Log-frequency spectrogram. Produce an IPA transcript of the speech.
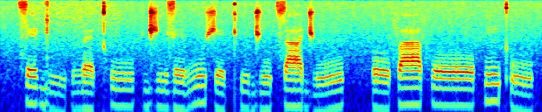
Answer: t͡s e˦ ɡ i˨ | β ɛ˨ kʰ u˦ | d͡ʒ i˨ z e˨ β u˦ ʃ e˨ kʰ i˨ d͡ʒ ũ˨ t͡s aː˦ d͡ʒ ũ˨˦ | h oː˨ f aː˦ f oː˦ | ĩ˦ kʼ ũ˨

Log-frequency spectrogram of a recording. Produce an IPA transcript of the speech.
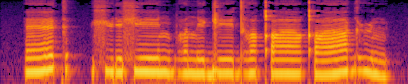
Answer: ɛː k | xʲ ʉ ɾʲ ɛ xʲ eː n bʱ ʌ n e ɡʲ eː dʱ ʌ qʼ aː qʼ aː ɡʱ ʉ n

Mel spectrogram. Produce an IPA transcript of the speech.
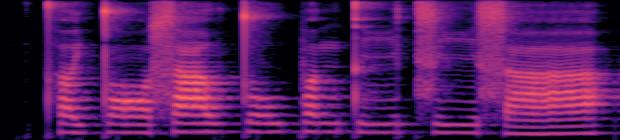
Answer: t̪ʰ ɐ˨ j t̪ ɔː˨ s aː˧ w t̪ o˧ w p ɐ˧ ŋ t̪ iː˨˧ t͡s iː˨ s aː˨˧

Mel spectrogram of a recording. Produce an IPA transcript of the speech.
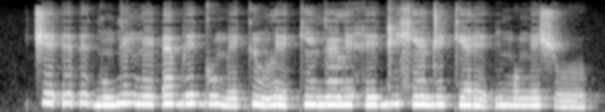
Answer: t͡ʃ e˦ ʔ ɪ˦ ʔ ɪ˦˨ ɡ ũ˨ ɡ ẽ˦ ŋ ẽ˦ ʔ ɛ˦ b e˦ ɡ ʊ˦ m e˨ kʲ ũ˦˨ l e˦˨ kʲ ẽ˦ ɡ ɛ̃˦ l e˦ h e˦ ɡ i˦ xʲ ɛ̃˦ d e˦ kʲ ɛ˦ ɾ e˦˨ ʔ i˦ m o˦ ŋ e˦ ʃ ʊ˨

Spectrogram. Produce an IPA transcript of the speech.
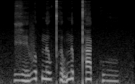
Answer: ɣ e˧˩ v ə˦˥ p̚ n ə˧ w t̪ʰ ə̰˧˨ w n ə˦˥ p̚ t̪ʰ a˦˥ k̚ h w o̤˨˩

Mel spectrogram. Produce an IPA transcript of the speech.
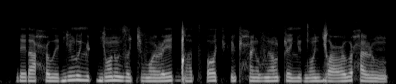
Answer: ɾ e ɾ a ħ u ɪ̯ ɡ ĩ l u lʲ e ʈ ɟ ɔ̃ ɾ ũ z ɔ c v ɔ̃ ɭ e ɡ͡ǃ a t͡sʼ ɔ t͡ʃʼ ĩ ʈ ħ ĩ ʊ̯ v ĩ lˠ ʈ i lʲ u d̪ ɔ̃ ɟ ɔ ʕ u ħ a ɭ ũ

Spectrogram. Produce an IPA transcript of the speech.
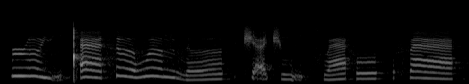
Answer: ɹ əː˥˧ j ḭ˩˧ ǃʼ æ˥˧ s əː˥˧ v əː˥˧ ŋ z əː˩˧ | t͡ʃ æ̰˥˧ t͡ʃ v ḭ˩˧˩ ʔ sʷ æ˩˧ h ʊ˧ | f æː˥˧

